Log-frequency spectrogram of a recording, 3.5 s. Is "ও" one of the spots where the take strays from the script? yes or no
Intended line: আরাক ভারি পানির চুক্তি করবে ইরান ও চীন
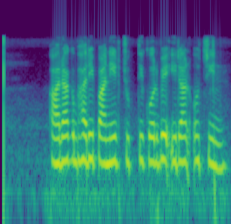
no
